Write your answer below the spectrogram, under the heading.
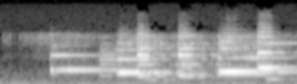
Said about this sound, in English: Okay, so there's hold music and there's a phone tree. This all feels very like the most normal thing in the world.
